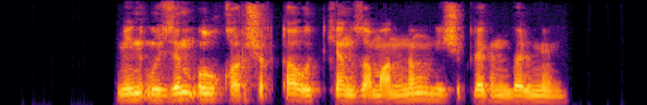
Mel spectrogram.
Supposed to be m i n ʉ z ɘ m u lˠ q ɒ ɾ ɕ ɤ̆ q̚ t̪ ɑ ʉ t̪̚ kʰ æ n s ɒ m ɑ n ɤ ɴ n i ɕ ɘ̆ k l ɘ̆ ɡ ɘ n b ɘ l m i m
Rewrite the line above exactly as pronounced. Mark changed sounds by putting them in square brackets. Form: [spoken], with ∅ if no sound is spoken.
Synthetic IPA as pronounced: m i n ʉ z ɘ m u lˠ q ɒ ɾ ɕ ɤ̆ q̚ t̪ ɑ ʉ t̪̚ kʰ æ n [z] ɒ m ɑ [nː] ɤ ɴ n i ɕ ɘ̆ k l ɘ̆ ɡ ɘ n b ɘ l m i m

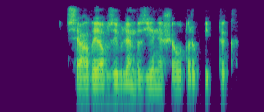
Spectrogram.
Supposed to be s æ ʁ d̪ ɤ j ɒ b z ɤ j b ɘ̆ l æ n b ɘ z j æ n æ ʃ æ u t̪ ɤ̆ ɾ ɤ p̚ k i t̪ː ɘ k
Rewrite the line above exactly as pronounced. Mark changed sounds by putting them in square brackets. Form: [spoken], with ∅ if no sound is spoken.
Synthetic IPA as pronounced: s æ ʁ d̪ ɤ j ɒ b z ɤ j b ɘ̆ l æ n b ɘ z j æ n æ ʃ æ u t̪ ɤ̆ ɾ ɤ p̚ k i t̪ː ɘ k

